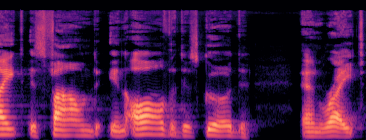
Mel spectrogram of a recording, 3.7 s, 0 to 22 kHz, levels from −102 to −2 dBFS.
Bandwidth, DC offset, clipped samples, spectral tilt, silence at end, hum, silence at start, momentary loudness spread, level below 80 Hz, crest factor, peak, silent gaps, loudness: 16 kHz; under 0.1%; under 0.1%; -4 dB/octave; 0 s; none; 0 s; 12 LU; -88 dBFS; 20 dB; -6 dBFS; none; -26 LUFS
